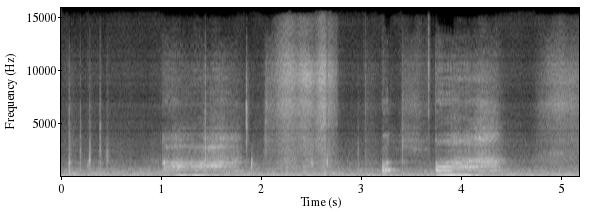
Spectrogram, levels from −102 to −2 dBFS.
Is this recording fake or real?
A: fake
